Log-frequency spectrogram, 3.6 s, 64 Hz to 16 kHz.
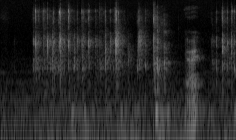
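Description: Keys clack steadily on an Omnitype Bauer mechanical keyboard fitted with lubed and filmed 67g TKC Tangies switches, close up, with a brief voice or hum rising over the typing partway through.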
